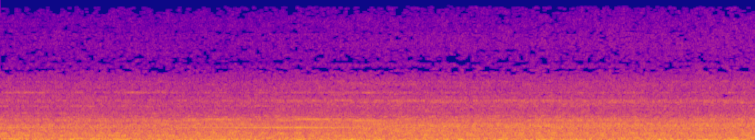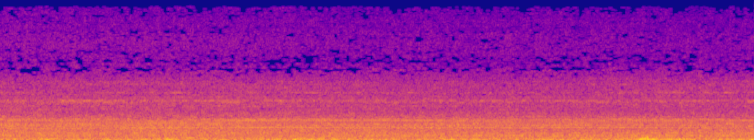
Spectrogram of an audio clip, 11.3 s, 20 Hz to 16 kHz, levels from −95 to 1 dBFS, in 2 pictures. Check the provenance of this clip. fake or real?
fake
